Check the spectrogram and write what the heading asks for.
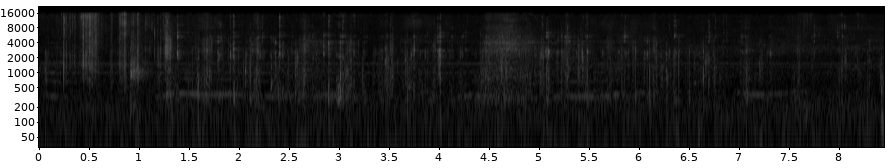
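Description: Faint crunching and chewing as a person bites into and eats a slice of stonebaked pizza with a crusty, crunchy base, a scatter of small crunches throughout.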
